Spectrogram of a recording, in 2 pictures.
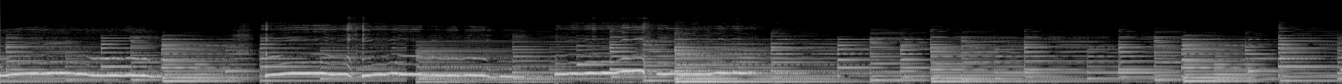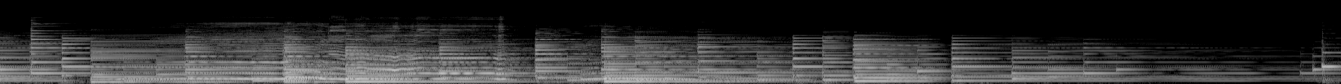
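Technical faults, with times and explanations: No technical faults can be heard anywhere in this audio.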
